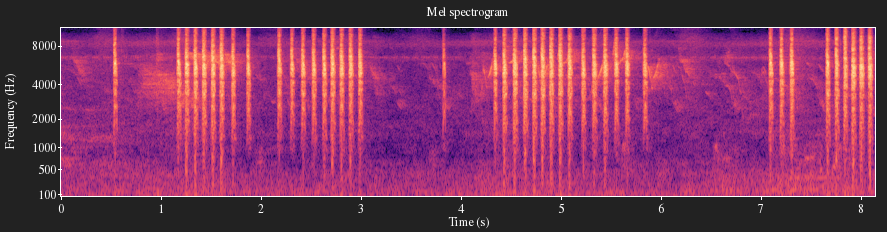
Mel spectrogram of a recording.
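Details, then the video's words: Eurasian tree sparrow in a training recording for songbirds: bursts of rapid, high, metallic chirps, each run of eight to twelve notes, separated by short pauses and single isolated chips. "Burung gereja gacor nembak rapet full alasan"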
